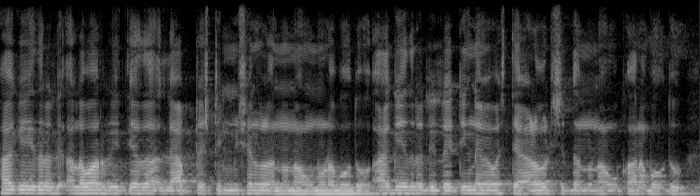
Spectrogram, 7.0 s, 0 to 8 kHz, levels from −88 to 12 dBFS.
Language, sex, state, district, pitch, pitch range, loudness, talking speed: Kannada, male, Karnataka, Koppal, 125 Hz, 120-130 Hz, -18 LUFS, 155 wpm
